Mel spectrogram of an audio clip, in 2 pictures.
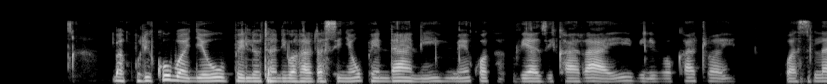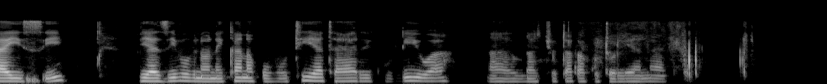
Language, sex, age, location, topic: Swahili, female, 36-49, Mombasa, agriculture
